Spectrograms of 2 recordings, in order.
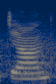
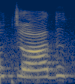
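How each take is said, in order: First: चांद said with a nasalised aa; with nasalisation. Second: चाँद said as chaad, with a plain oral aa; without nasalisation. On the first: Teacher showing the correct word with anunasik, चांद nasalised. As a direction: send the vowel of चांद through nose and mouth. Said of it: "और यह चांद शब्द बनेगा". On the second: Teacher showing the word missing its anunasik, चाँद denasalised to chaad. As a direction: drop all nasal sound from चाँद. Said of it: "मान लो अनुनासिक ना लगाएं". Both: Shown as a demonstration.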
